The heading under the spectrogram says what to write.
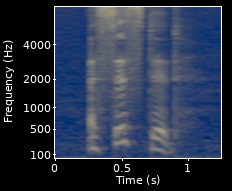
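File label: "assisted" English, US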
